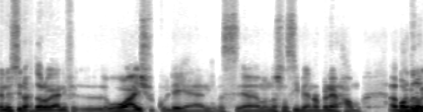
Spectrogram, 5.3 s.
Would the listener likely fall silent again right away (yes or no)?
yes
